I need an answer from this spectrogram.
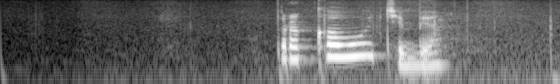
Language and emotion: Russian, sad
